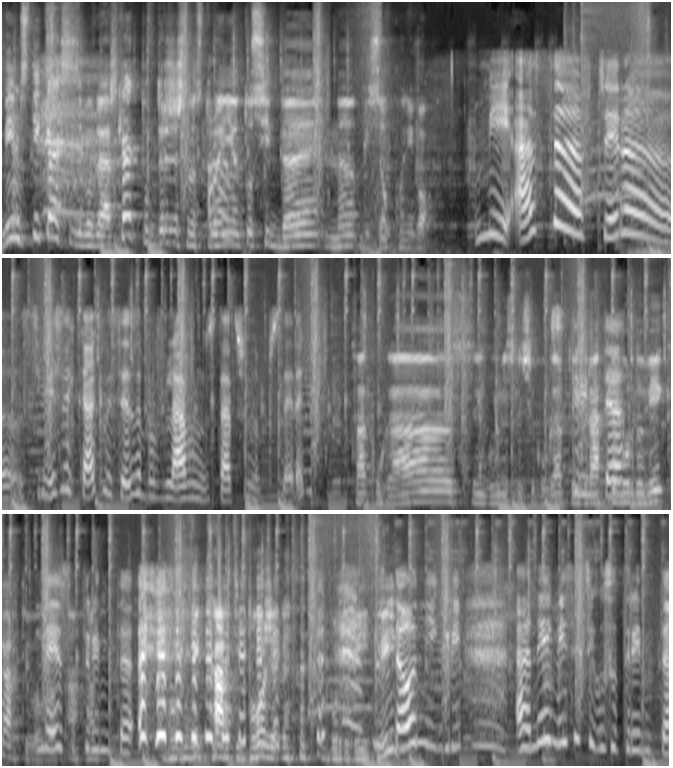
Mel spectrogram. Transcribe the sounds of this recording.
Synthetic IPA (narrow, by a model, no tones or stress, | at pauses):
mimst̪ikaksɛzɐbɐvlʲavɐʃkak̚pod̪ːɤɾʒəʃnɐst̪ɾoɛniɛt̪osid̪ɐɛnɐvisɔkonivɔ | miʔasəft͡ʃɛɾəsimislʲəxkaknɛsɛzɐbɐvlʲavɐmd̪ost̪at̪ɐ̥t͡ʃnonɐpo̥slɛd̪əkt̪ovakoɡasɛɡomislɛʃɛkoɡat̪oiɾɡɾaxt̪ɛboɾd̪ovikaɾt̪ivɐnɛsot̪ɾint̪əboɾd̪ovikaɾt̪ibɔʒɛboɾd̪ovit̪ɾit̪oniːɡɾiɐnɛmislʲisiɡosot̪ɾint̪ə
